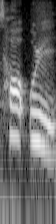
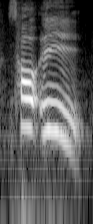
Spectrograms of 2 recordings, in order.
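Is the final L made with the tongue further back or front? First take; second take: back; front. First: The final l is made further back. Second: The final l is made further forward. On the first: The speaker calls it right. "혀가 뒤로 더 가는 거죠" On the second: The speaker calls it wrong. "굉장히 이상한 발음이 나거든요"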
